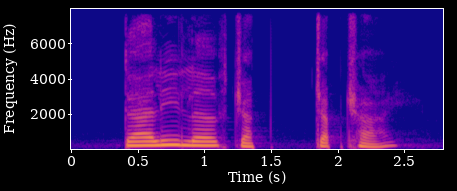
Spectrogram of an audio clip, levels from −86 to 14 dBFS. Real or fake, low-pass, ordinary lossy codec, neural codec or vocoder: real; none; none; none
